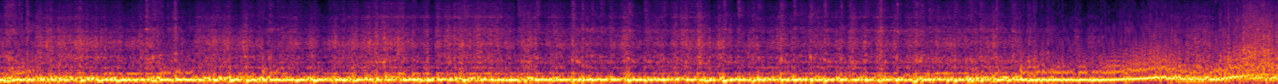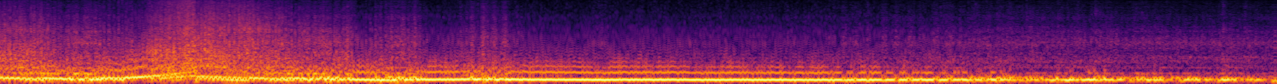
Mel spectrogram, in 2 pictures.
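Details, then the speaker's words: Big Ford small-block with huge turbo, valves just adjusted: steady lumpy idle, then a couple of quick clean blips that settle back; engine sounds healthy. "i have no idea it was like straight to the chest it sounds healthy"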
